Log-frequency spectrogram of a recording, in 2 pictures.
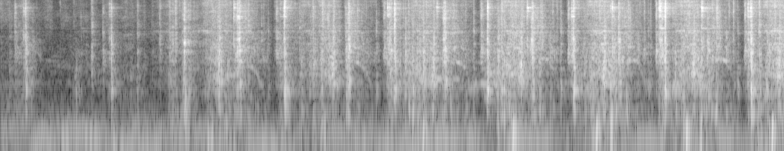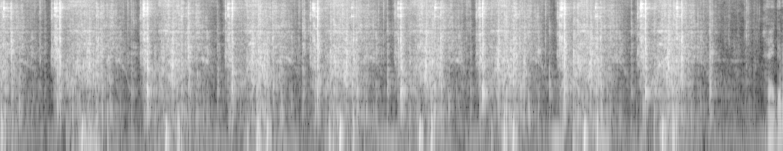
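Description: A small petrol drive engine, switched off with its fuel tap open, has its starter cord yanked over and over, giving a steady series of close, rasping whirs roughly once a second with no talking.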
